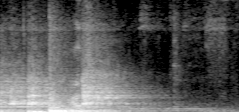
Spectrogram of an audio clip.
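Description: A man's voice sounds loudly close by.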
